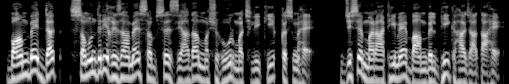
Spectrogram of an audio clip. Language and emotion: Urdu, neutral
